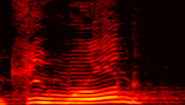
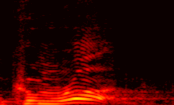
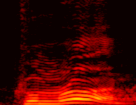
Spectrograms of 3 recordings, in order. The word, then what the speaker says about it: Qumran: A lot of people come up to me and say, "Oh, Professor Eisman, do you mean Qumran?" No, we mean Qumran. Qumran, and people have to practice saying it.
